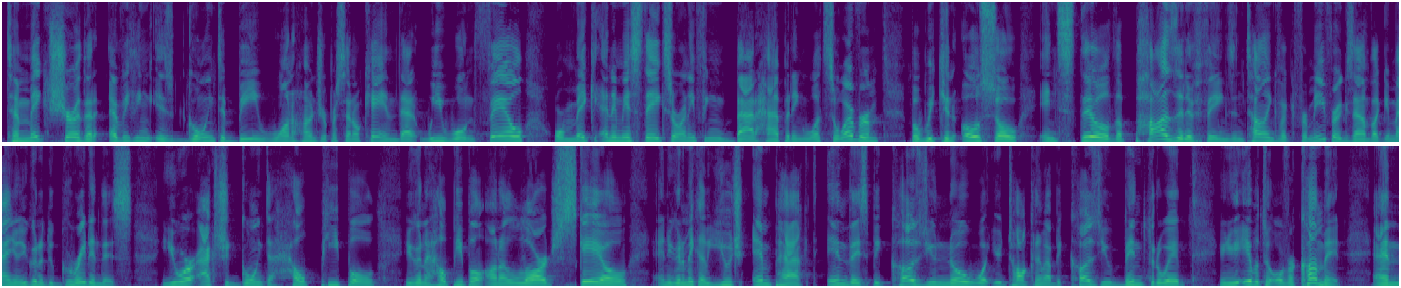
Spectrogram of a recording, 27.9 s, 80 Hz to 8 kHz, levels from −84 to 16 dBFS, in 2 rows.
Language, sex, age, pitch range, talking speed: English, male, 20-39, 140-185 Hz, 200 wpm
